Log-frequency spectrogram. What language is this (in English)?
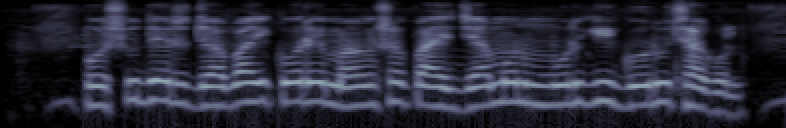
Bangla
